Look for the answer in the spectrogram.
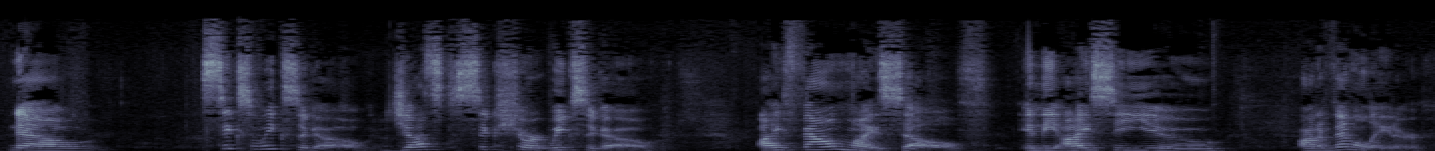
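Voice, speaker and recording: A woman's voice: a little high, expressive, poor audio. Wry female sword swallower doing sideshow patter. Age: 30s or older. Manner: self-deprecating, wry comic delivery; showman-like announcing with dramatic pauses. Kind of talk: live sideshow stage patter. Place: live stage show before an audience.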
